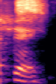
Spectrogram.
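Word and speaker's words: Xie: Shea. Yeah, Okay. X is pronounced like SH. Okay, so Dr.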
